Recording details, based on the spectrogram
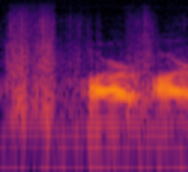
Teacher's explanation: For the R, it's not touching, it's just approaching the top of the mouth and it's creating a little friction. Right? The air is kind of just flowing around the tongue and your tongue tip moves some.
